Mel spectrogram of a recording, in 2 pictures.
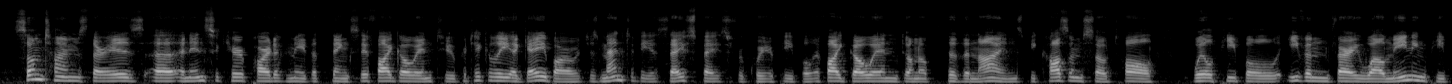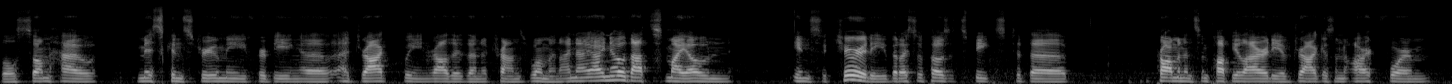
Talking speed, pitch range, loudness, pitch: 180 wpm, 135-155 Hz, -30 LUFS, 145 Hz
